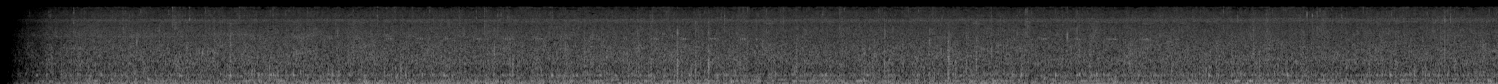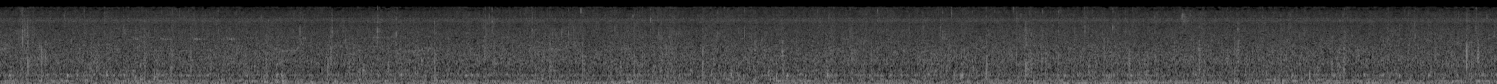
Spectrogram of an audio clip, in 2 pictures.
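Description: Steady hiss of rain, fading in over the first second and then holding even.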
